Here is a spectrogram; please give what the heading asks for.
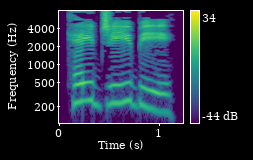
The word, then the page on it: kgb: British English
